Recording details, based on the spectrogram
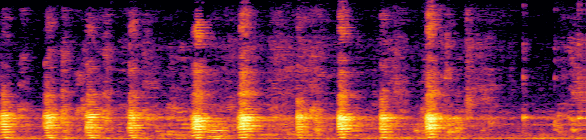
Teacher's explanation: Kalau k agak maju dikit yang diangkat.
